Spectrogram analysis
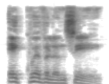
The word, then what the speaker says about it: equivalency: then it will become equivalency equivalency a qu allen si a qu allen si equivalency equivalency and in this word you have to put stress on the second syllable equivalency equivalency now you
